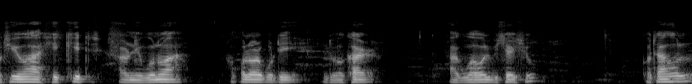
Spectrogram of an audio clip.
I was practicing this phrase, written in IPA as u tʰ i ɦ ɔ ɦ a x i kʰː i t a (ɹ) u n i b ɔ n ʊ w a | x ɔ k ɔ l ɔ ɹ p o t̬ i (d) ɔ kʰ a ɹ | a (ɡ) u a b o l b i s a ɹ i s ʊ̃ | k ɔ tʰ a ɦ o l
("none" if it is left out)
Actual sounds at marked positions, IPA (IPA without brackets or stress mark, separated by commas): ɹ, d, ɡ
